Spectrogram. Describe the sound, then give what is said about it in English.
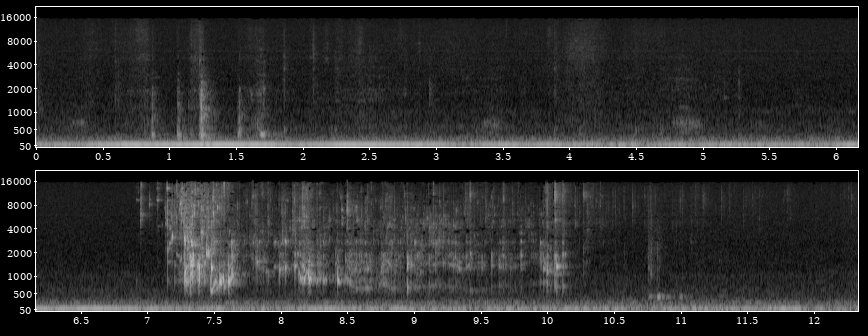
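Water is poured into a container for a few seconds with a bright, splashy rush, preceded by a few faint drips and clicks, all over a steady low hum. “and fill it with water.”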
